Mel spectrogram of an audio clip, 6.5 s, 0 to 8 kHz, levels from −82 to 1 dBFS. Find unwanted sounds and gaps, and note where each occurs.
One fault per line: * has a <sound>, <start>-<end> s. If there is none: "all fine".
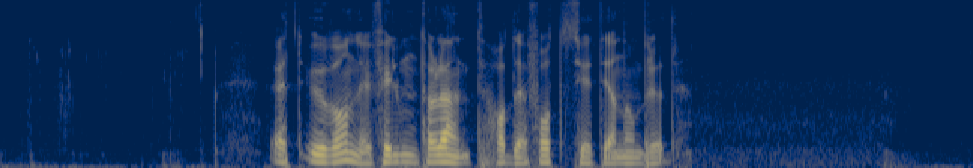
all fine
